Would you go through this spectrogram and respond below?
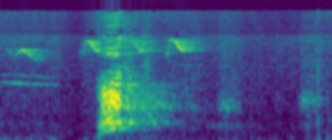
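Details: Leo, a pet German Shepherd, on the day of his bath, lets out one loud, short, rough bark of about half a second, followed by two faint, softer yelps; Marathi speech surrounds it.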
